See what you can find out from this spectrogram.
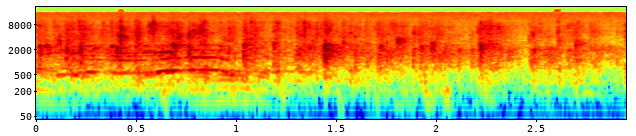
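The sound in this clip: Faint applause from a church audience welcoming a speaker, a dense, steady patter of many hands clapping that holds evenly for about three seconds.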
